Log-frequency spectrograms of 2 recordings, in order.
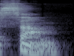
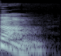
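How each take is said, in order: First: The s is a clear, ordinary hissing sound. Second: The s is made with the tongue between teeth. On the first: The speaker calls it right. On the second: The speaker calls it wrong.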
